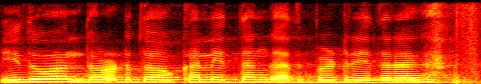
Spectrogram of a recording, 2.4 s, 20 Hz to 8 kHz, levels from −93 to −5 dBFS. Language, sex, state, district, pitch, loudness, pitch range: Kannada, female, Karnataka, Gulbarga, 220 Hz, -15 LUFS, 210-225 Hz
